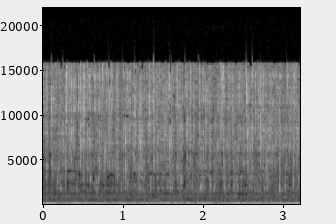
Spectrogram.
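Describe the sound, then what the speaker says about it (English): Water draining through a hole in a tankless water heater: a steady, continuous gushing and splattering flow, close and fairly loud throughout, with no talking. "Well, she's draining pretty good now."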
